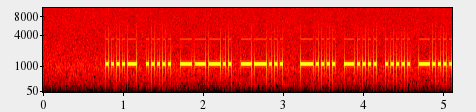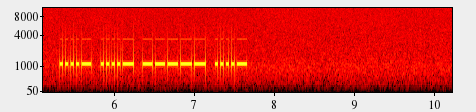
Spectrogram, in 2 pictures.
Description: Morse code, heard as a keyed tone, hand-sent with a bug key, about 35 wpm, 1150 Hz. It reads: 4587 6656 4404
